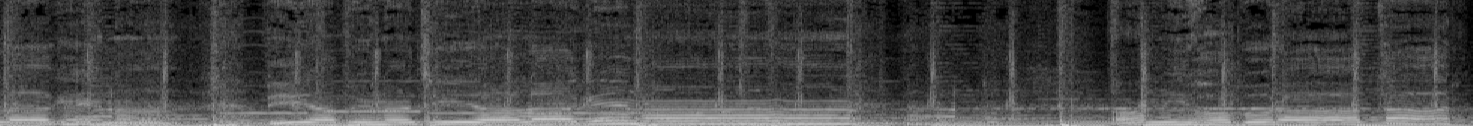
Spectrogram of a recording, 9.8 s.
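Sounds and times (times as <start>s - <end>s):
Bengali ringtone: 0.2s - 9.6s.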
